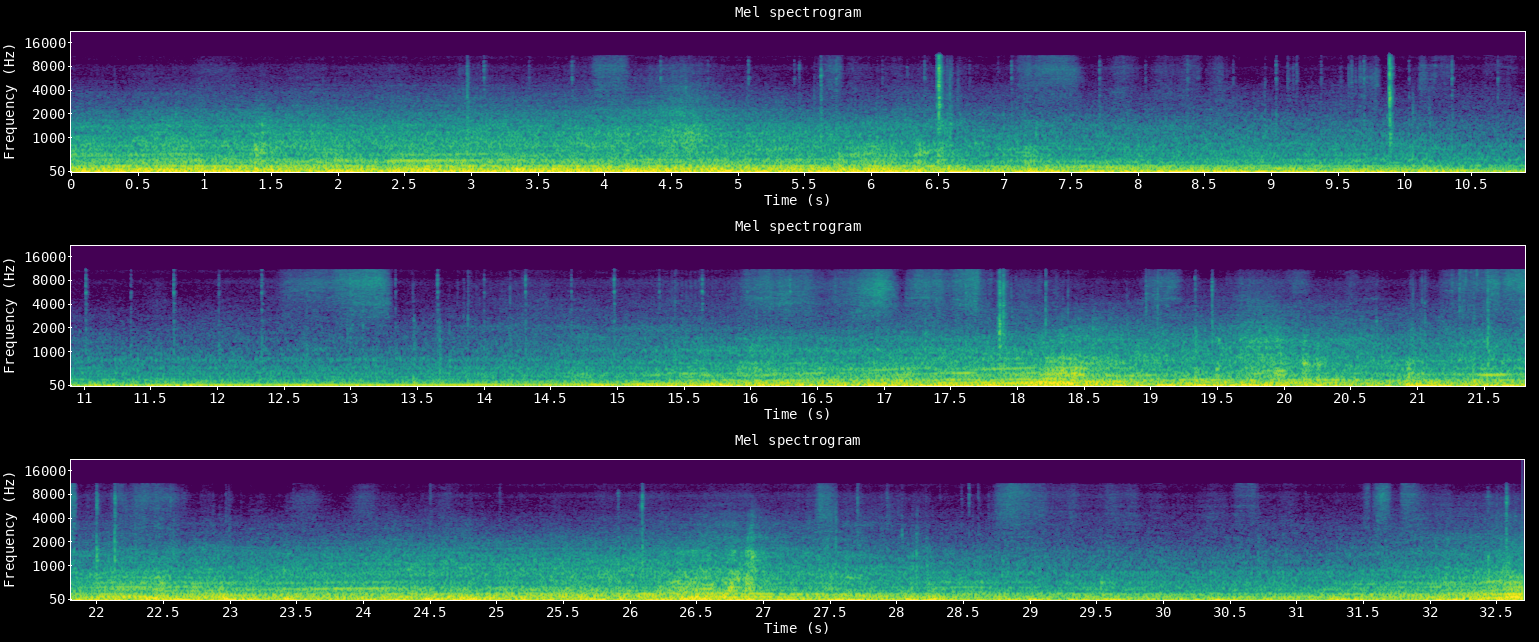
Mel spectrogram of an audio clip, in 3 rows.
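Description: Mercedes-AMG E63 S 4Matic+ twin-turbo V8 heard from inside the cabin in slow city driving, a steady low rumble whose pitch rises and falls several times as the car pulls away and eases off, with a steadier, quieter spell about halfway through.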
